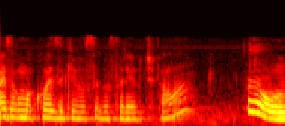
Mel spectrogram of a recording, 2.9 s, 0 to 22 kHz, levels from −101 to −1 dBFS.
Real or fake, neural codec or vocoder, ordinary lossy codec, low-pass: real; none; AAC, 48 kbps; 7.2 kHz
